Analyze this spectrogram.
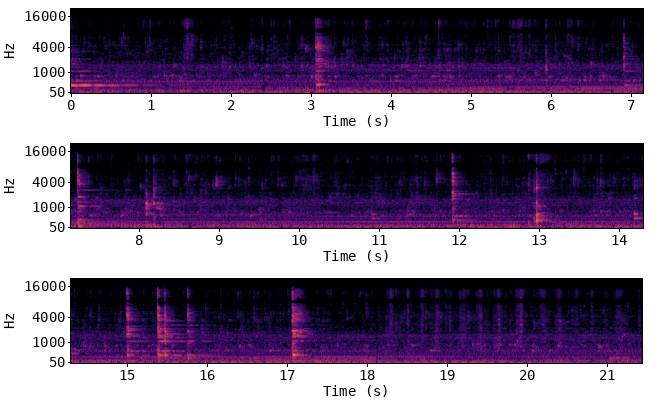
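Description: A steel ladle clinking against an aluminium cooking pot and serving bowls as cooked rice and chicken are layered in for dum biryani: about ten sharp knocks at irregular intervals, over a steady low hum.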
